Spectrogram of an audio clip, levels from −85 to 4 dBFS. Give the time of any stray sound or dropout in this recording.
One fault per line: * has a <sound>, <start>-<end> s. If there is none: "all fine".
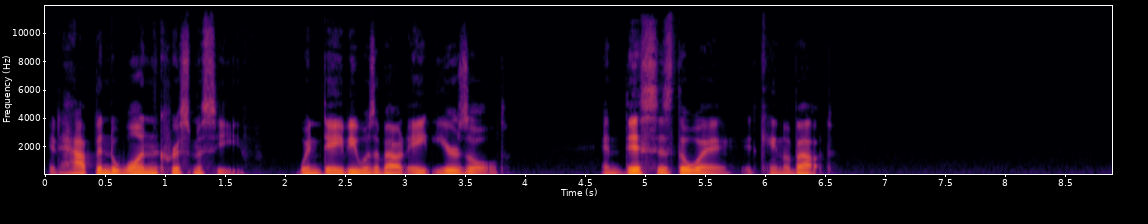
all fine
